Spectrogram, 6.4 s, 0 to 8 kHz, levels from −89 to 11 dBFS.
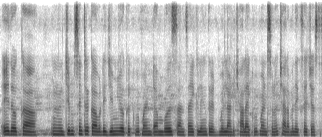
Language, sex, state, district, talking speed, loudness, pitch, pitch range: Telugu, female, Andhra Pradesh, Annamaya, 175 wpm, -16 LUFS, 170 Hz, 165-180 Hz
